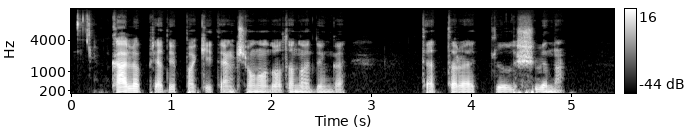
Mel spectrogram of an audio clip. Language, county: Lithuanian, Kaunas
